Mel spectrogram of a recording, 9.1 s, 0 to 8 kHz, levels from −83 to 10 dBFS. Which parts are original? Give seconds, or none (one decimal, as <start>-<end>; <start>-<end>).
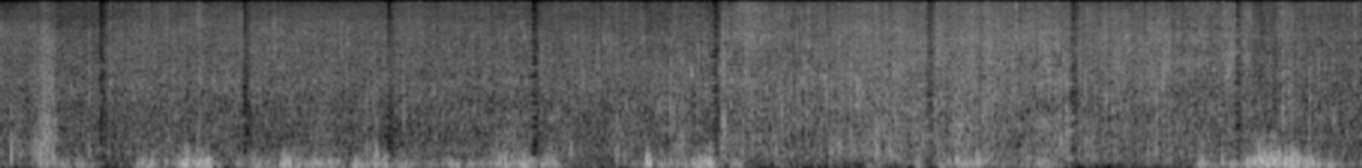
3.0-3.6; 4.4-5.6; 7.7-9.1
